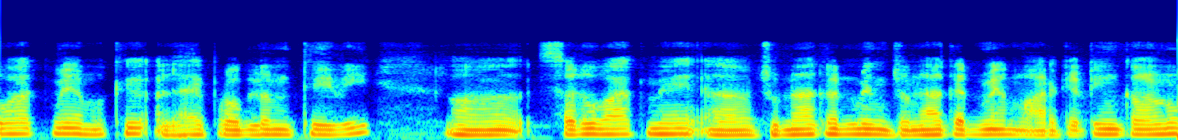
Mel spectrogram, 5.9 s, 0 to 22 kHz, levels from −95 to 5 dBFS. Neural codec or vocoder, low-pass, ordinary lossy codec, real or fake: codec, 44.1 kHz, 2.6 kbps, DAC; 7.2 kHz; none; fake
